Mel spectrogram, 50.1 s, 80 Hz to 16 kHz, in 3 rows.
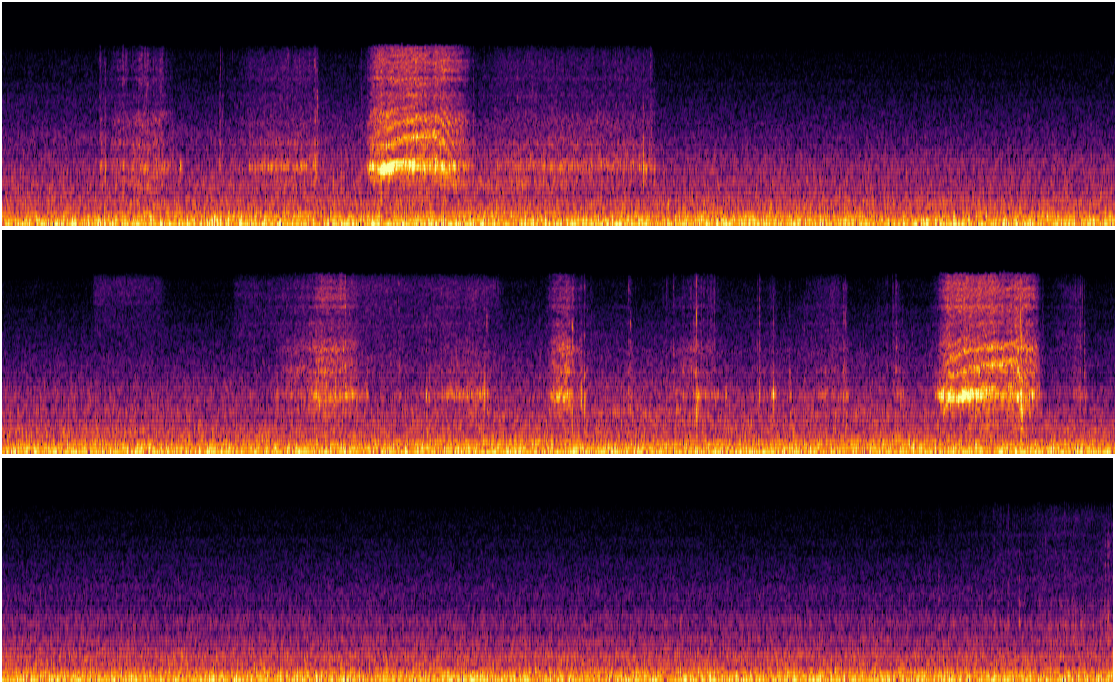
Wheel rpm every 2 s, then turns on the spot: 10, 20, 40, 60, 30, 10, 0, 0, 0, 0, 20, 20, 10, 20, 10, 70, 20, 0, 0, 0, 0, 0, 0, 0, 10.
8-10 24-26 32-34 48-50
